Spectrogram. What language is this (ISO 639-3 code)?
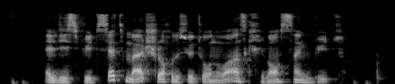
fra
